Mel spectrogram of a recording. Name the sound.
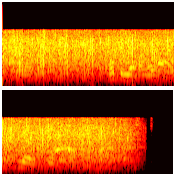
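applause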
